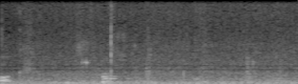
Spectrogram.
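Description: Steady background noise, with a short snatch of a voice and one light click near the middle.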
